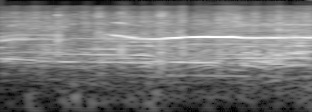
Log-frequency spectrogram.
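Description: Home crowd at a Benson Bobcats high school varsity baseball game against Bisbee chanting and cheering, a loud, rising, rhythmic roar with clapping, mixed with a commentator's voice.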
